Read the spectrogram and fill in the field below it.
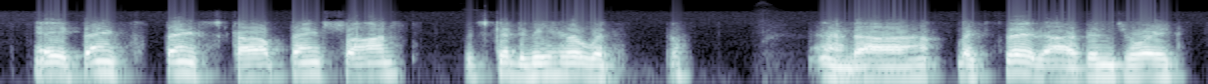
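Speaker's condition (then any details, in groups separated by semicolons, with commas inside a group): Friedreich's ataxia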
